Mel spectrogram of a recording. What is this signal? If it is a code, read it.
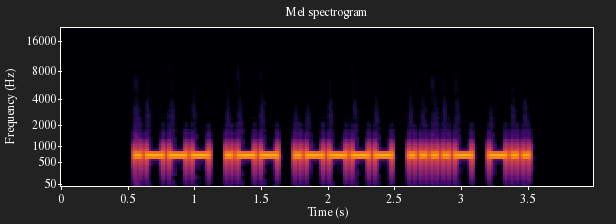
Morse code, heard as a keyed tone, about 27 wpm, 700 Hz. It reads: JW14D
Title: Five Challenging Letter-Number Combinations 28wpm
